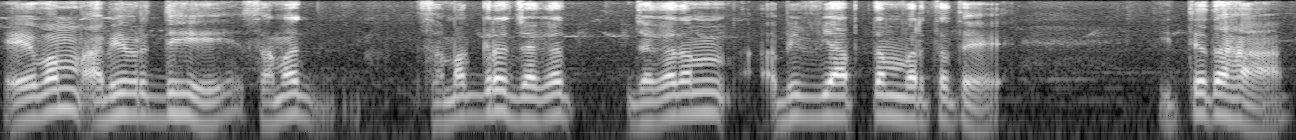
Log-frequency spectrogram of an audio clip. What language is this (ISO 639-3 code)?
san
